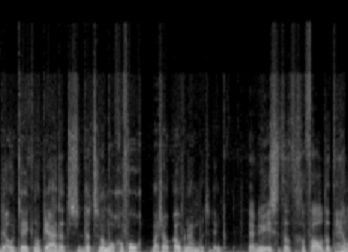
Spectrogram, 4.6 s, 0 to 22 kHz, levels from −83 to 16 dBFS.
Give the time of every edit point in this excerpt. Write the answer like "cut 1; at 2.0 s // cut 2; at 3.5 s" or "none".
cut 1; at 1.9 s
